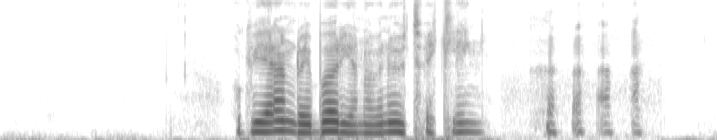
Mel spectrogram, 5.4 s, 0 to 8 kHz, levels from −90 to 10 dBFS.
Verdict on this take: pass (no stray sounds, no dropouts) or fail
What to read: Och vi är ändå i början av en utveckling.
fail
